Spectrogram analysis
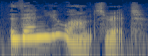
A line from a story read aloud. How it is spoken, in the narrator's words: replied Elsie sweetly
